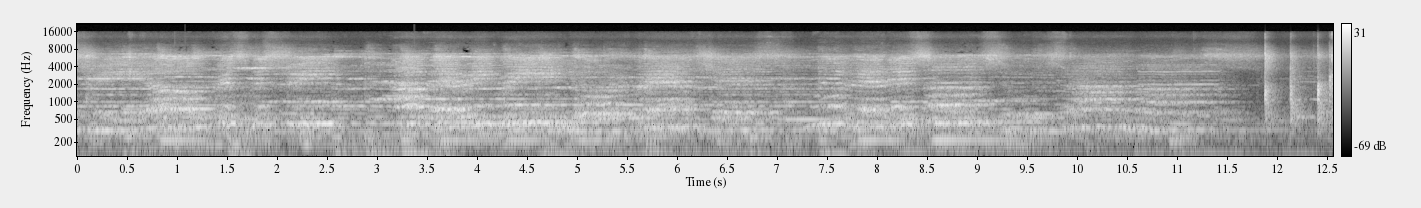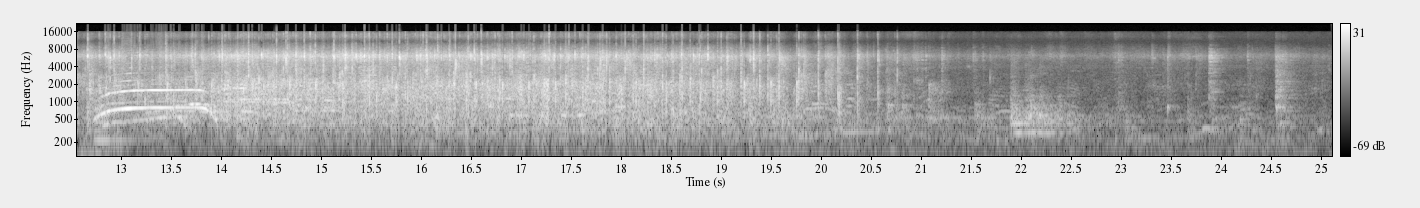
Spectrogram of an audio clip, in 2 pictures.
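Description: Children's choir singing with musical accompaniment. The song ends about twelve seconds in and the audience breaks into applause with a whooping cheer, and the clapping dies away over the last few seconds.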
